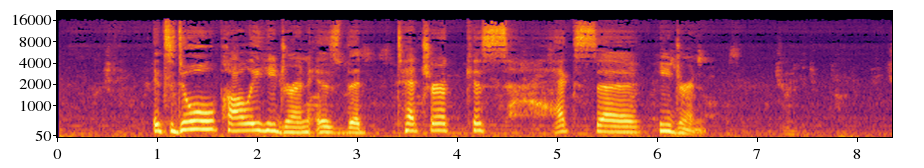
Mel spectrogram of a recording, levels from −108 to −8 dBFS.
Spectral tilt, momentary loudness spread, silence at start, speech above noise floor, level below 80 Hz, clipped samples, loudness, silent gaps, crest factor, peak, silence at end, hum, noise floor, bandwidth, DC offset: -4.5 dB/octave; 12 LU; 0 s; 27 dB; -44 dBFS; under 0.1%; -14 LUFS; none; 14 dB; 0 dBFS; 0.4 s; none; -41 dBFS; 16.5 kHz; under 0.1%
